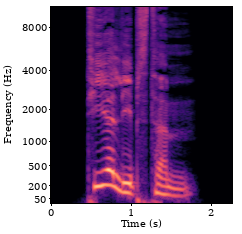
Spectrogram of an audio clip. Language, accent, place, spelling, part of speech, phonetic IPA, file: German, Germany, Berlin, tierliebstem, adjective, [ˈtiːɐ̯ˌliːpstəm], De-tierliebstem.ogg
- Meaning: strong dative masculine/neuter singular superlative degree of tierlieb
